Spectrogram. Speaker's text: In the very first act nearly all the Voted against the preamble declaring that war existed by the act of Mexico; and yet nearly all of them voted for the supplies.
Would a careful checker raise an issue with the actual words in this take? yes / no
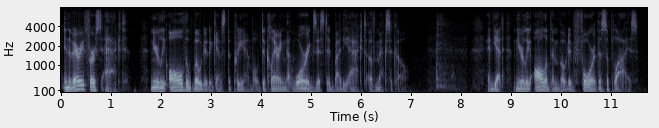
no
